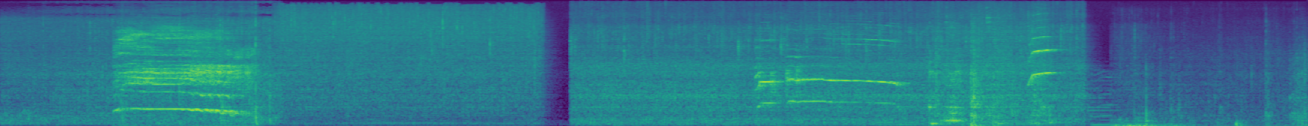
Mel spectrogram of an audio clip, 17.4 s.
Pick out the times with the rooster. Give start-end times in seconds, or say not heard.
10.1-12.1.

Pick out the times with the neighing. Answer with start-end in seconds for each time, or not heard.
1.5-3.5, 12.3-14.1.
